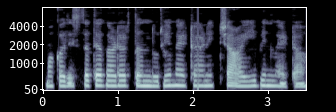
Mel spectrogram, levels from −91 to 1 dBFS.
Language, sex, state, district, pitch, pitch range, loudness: Konkani, female, Goa, North and South Goa, 185 Hz, 175-190 Hz, -21 LUFS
